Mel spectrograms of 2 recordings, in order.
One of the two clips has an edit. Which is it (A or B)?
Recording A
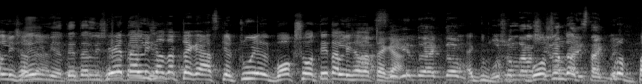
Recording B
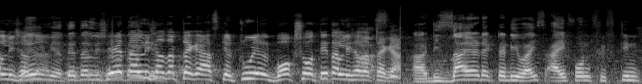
B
